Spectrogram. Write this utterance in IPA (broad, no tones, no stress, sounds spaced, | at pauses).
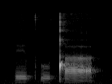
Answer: e pʼ u ǃ a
